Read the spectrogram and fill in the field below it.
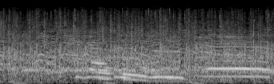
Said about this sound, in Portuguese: Muito bem, seja bem-vindo a uma salva de palmas da pós-produção,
